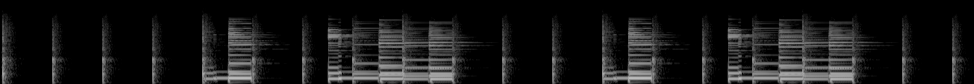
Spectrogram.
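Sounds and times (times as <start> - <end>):
G7 riff in sixths: 2.0 - 2.7, 3.3 - 4.7, 6.0 - 6.7, 7.3 - 8.7.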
